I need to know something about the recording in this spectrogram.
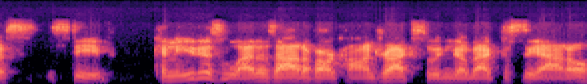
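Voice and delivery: ordinary talk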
